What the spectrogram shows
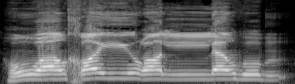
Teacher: خیرن لہم نہیں پڑھنا آپ نے، بلکہ یہاں نون کی آواز کو بالکل ختم کر دینا ہے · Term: ادغام بغیر غنّے کے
